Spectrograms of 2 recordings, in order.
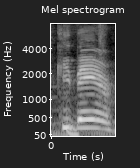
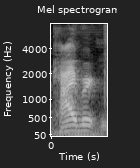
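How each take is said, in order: First: The first syllable sounds like 'kay'. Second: The first syllable sounds like 'kai'. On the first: The speaker calls it right. "It's Keibert Ruiz" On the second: The speaker calls it wrong. "I've been butchering our catcher's name though. I've been saying like Kybert"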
